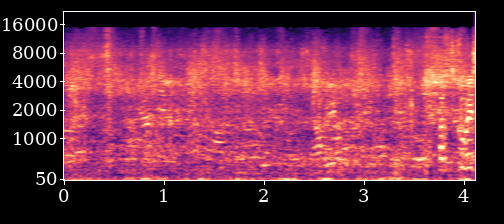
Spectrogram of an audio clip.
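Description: Indistinct voices and chatter from people in a sports hall, over a steady low rumble.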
